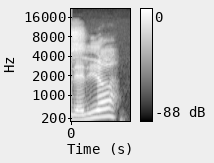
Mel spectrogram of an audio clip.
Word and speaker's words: D'Elia: a person goes down, but there's all these Delia? Or is it other people that don't go down. How do you say the damn name? Delia? It's like Del- Delio, except Delia.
